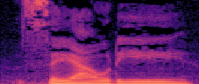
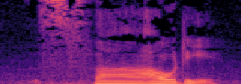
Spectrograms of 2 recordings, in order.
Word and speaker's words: Saori: S A O R I. And I always have to do that pronunciation thing that where they say it, but I think it's Saudi.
